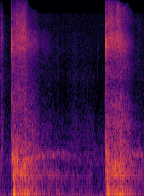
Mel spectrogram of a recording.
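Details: Flame robot after igniter repair, first fuel test: two sharp whooshing bursts about two seconds apart, each catching cleanly from the igniter and fading, so the flame lights reliably.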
